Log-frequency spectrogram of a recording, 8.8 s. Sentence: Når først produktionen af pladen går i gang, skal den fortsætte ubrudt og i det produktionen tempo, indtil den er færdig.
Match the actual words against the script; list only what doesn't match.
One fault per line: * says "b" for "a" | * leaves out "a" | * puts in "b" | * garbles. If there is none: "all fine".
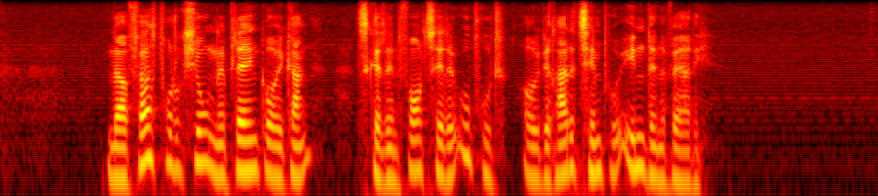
* says "rette" for "produktionen"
